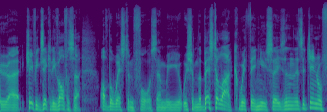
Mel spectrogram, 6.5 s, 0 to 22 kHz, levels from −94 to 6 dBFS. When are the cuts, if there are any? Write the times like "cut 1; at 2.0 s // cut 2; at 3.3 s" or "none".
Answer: none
